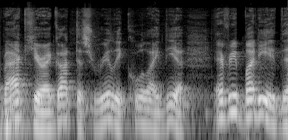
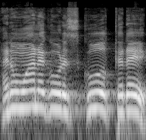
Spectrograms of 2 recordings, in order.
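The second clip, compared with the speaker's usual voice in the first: high, loud mock child protest; whining child; 9 semitones higher, 7 dB louder than usual. Child to grandmother about school, high loud complaint. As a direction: protest like a kid refusing to get up.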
